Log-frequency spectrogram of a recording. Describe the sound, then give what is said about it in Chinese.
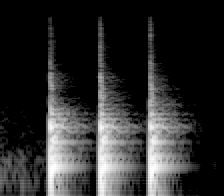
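Three heavy, evenly spaced knocks on a door, each a loud, low thud with a short resonant decay, heard alone with no voices. “砰砰的敲门声过了之后，屋里边亮灯了，丁国华的声音听起来很不耐烦。”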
